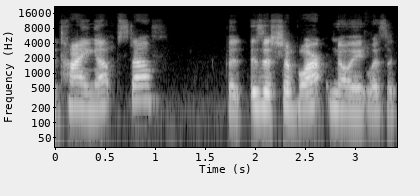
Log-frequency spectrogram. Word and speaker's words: shibari: Is it shibari? No, wait, what's it called? Yeah, you said it right, shibari.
